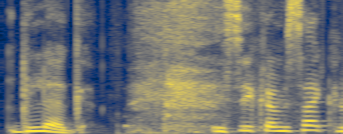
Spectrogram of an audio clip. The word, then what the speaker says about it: glögg: de G au bout et donc ça se prononce Glog et c'est comme ça que le vin chaud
